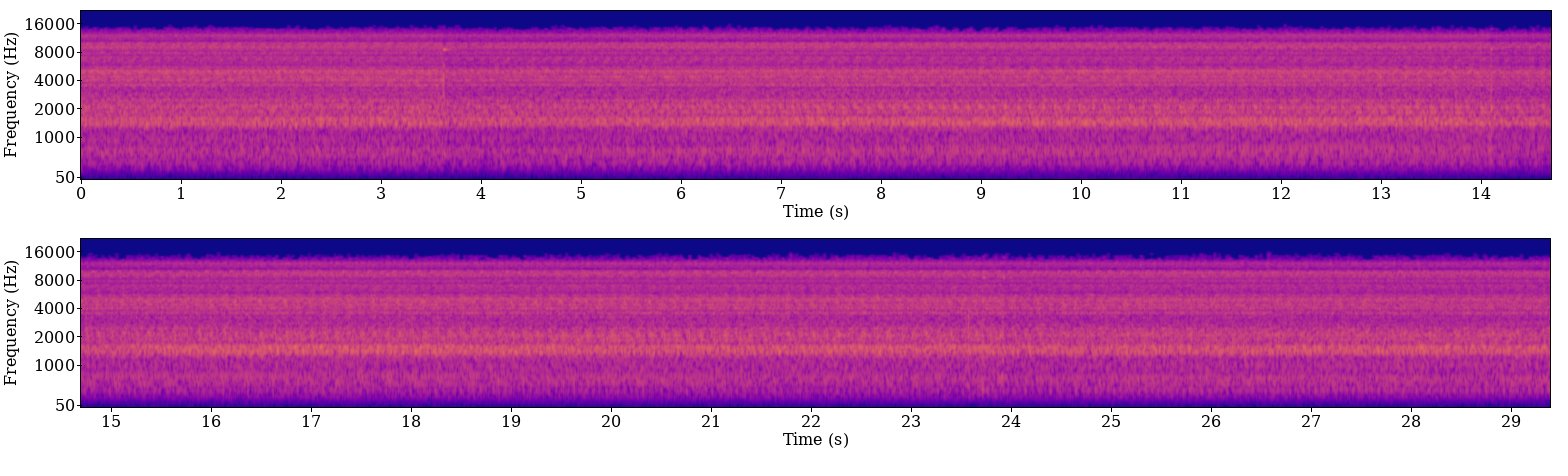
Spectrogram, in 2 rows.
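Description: Oil-film friction tester running: its electric motor turns a steel roller that rubs against a weighted test sample in 5W-40 oil heated to 100°C, a steady machine whine with a strong high tone. Weights keep being added to the lever arm to load the oil film until the machine stalls.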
